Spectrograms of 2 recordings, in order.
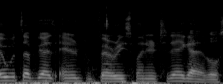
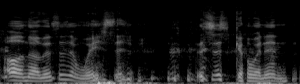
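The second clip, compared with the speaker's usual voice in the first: laughing; 3 semitones higher, 5 dB louder, slower than usual. Real, not acted. Laughing at partner's blunder.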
